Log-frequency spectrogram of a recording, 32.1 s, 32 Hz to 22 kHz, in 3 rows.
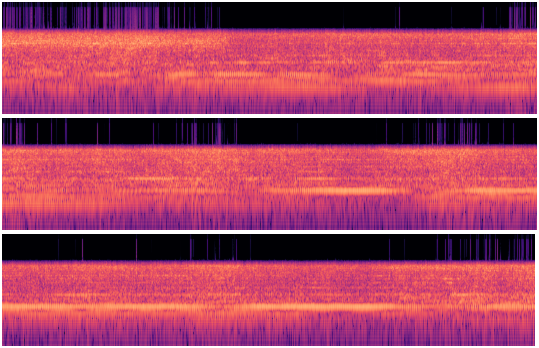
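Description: Electric Align T-REX 700 RC helicopter flying, its brushless motor and rotor blades giving a loud, steady whine and hum. Several tones fade in and out and shift slightly in pitch.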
